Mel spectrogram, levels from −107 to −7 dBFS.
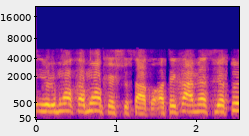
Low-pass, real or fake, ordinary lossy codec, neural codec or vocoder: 5.4 kHz; fake; AAC, 24 kbps; vocoder, 24 kHz, 100 mel bands, Vocos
